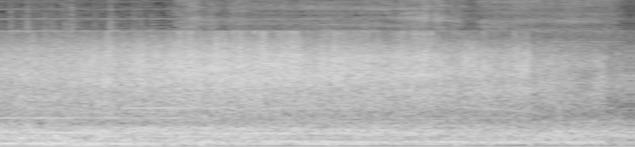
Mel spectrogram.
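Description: Single-engine propeller light aircraft running at high power: a steady, loud engine drone with a rushing propeller-wash noise that swells from about a second in to near the end.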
